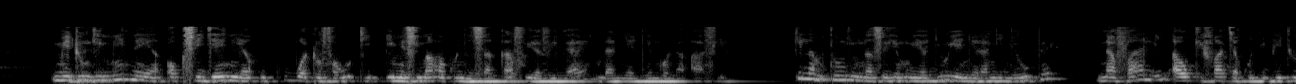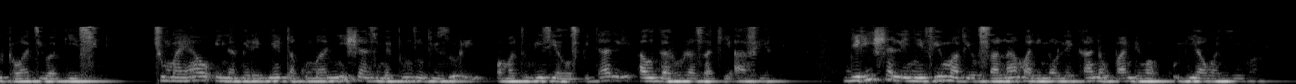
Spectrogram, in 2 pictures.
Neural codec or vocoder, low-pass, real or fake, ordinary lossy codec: codec, 24 kHz, 6 kbps, HILCodec; 7.2 kHz; fake; MP3, 24 kbps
